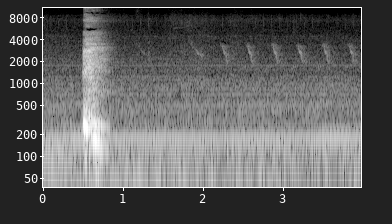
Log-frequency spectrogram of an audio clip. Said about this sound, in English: You hear that bird? It's chirping in. He's listening. He wants some feed.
